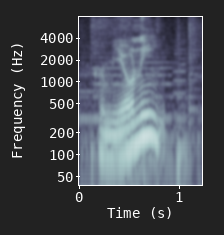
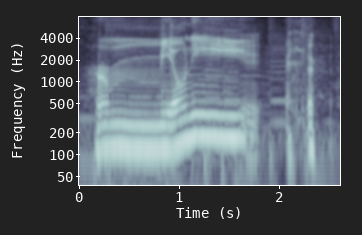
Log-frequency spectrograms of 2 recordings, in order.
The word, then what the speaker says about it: Hermione: Is it C, and I know I'm going to butcher this name, Hermione Granger?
